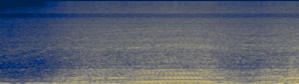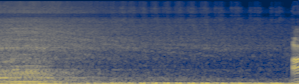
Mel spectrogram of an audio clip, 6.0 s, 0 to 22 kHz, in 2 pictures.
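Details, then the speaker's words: Mercedes E63 AMG V8 revved and held high right after start-up, misfires already logged on cylinders 1 and 4: uneven, lumpy drone with a stumbling beat; misfire under revving, cause still unfound after camshaft removal and harness checks. "We already have two misfires on one and four. You know what? Let's just bite the bullet. Let's just rev it up. Watch the misfires go up."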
